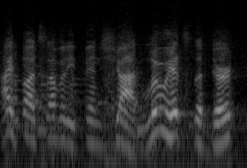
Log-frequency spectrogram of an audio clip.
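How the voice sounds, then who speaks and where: An actor playing a ballplayer eagerly telling a dugout story in a 1950s TV drama. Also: male voice, sits high, fairly quick. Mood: animated. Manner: animated, lively storytelling. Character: animated, story-telling male ballplayer teammate. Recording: dull old TV broadcast with music.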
